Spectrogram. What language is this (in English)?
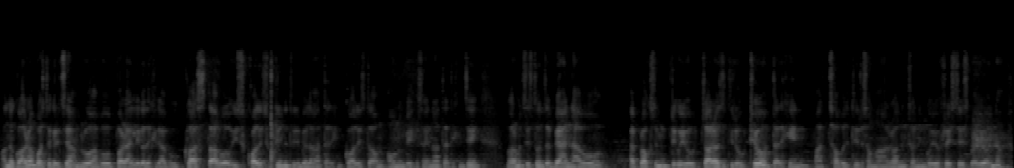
Nepali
